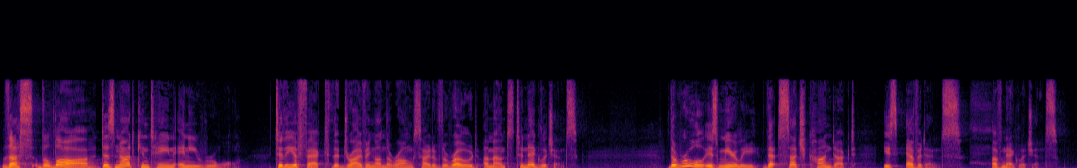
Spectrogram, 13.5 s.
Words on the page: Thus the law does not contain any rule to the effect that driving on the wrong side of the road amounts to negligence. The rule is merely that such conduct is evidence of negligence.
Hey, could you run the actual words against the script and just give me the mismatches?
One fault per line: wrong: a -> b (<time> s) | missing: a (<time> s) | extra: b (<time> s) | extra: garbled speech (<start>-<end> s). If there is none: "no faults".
no faults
